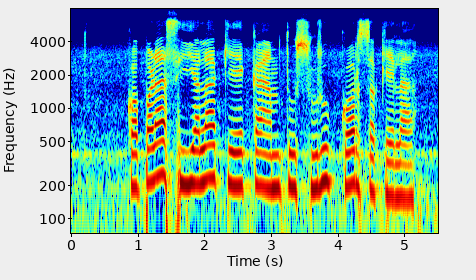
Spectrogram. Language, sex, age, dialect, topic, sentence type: Bhojpuri, male, 18-24, Northern, banking, statement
